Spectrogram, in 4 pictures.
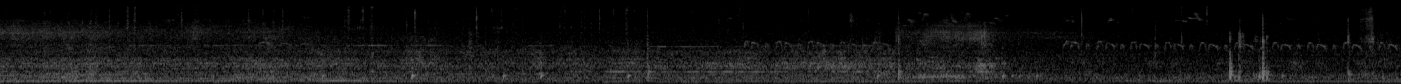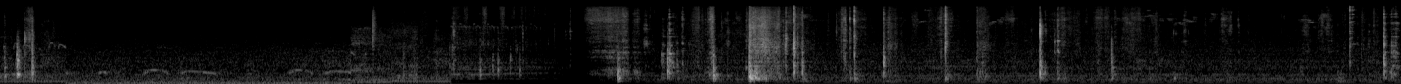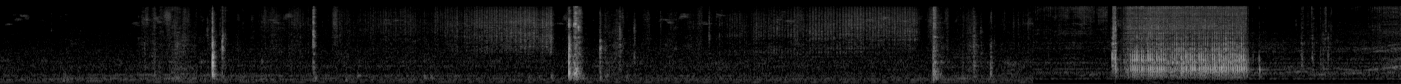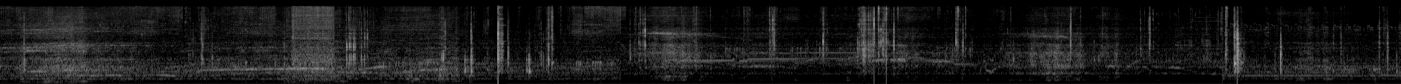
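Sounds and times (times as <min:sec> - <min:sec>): sand grains hissing: 0:00.0 - 0:03.4, 0:07.4 - 0:11.2, 0:34.8 - 0:40.4.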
